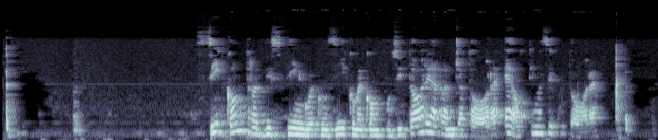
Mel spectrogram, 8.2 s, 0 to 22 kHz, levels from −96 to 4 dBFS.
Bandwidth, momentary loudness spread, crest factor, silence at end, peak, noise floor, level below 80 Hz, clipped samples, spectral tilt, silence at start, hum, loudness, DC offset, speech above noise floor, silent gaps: 8 kHz; 11 LU; 14 dB; 0.35 s; 0 dBFS; -53 dBFS; -52 dBFS; under 0.1%; -7 dB/octave; 0.05 s; none; -14 LUFS; under 0.1%; 39 dB; none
